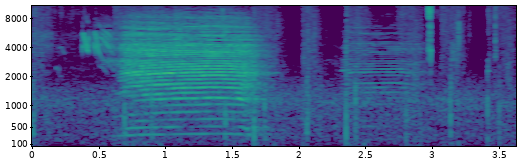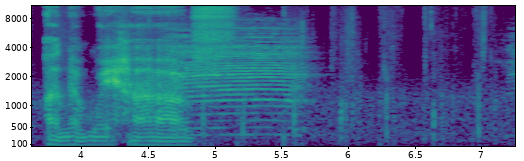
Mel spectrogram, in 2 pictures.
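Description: Cows mooing inside a big cow shed in a farming video game: two long, loud moos separated by a pause, with someone speaking briefly between them and faint footsteps in the background.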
